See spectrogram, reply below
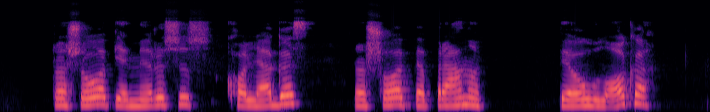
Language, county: Lithuanian, Kaunas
